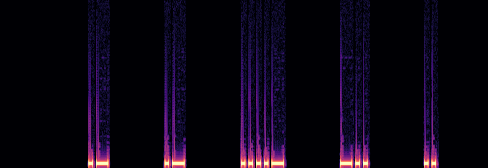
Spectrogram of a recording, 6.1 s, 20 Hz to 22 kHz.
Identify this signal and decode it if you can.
Morse code, heard as a keyed tone, about 25 wpm, spaced as for 10 wpm, 700 Hz. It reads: AA4DI
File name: Lesson 16g - Letter c - Call Signs 25wpm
